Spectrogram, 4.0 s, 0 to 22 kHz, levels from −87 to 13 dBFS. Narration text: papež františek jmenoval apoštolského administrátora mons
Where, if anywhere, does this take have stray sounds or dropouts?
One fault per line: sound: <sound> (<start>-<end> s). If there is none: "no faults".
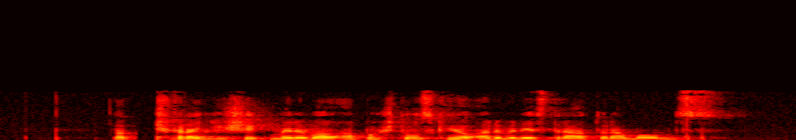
sound: dropout (0.7-0.8 s)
